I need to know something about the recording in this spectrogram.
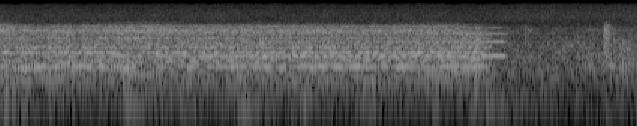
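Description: A marching band plays brass chords in a large open stadium.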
